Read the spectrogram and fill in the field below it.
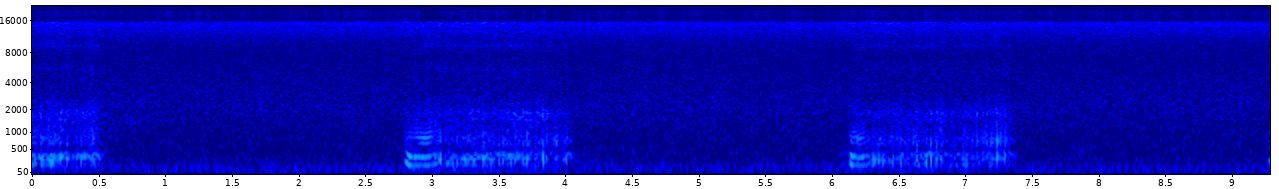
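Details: Snoring from Gribouille the cat, coarse rasping breaths with a brief whistly onset, repeating roughly every three to four seconds against a faint constant low hum.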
